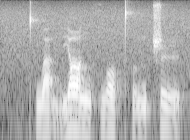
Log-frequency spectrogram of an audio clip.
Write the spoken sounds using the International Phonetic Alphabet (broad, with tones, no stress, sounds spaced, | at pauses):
t̪ʰ w a̰˨˩ n j ɑ˥˧ ŋ f w ɔ˥˩ t̪ʰ ʊ˧˥ ŋ ʈ͡ʂ ɻ̩˥˩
